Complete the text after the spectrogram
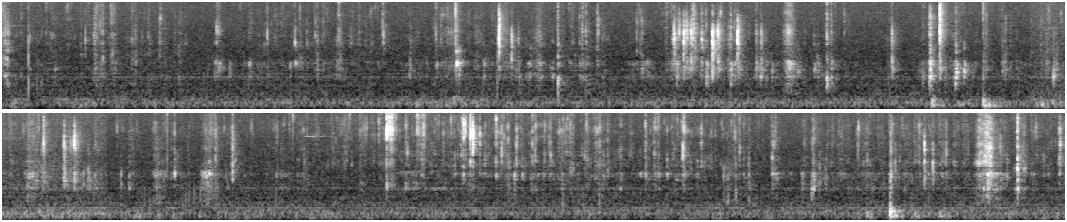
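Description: A dog crunches and chews leafy vegetables up close.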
